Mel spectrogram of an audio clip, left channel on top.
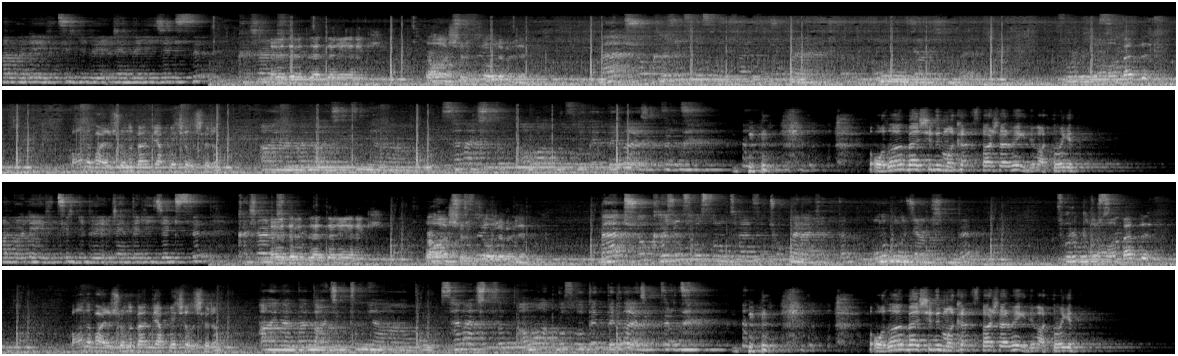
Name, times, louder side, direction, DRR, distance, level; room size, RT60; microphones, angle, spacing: voice 1, 0.0-2.8 3.3-3.4 4.2-5.3 5.9-9.7 10.6-11.2 14.3-18.8 19.1-19.2, right 2 dB, 75° right, 0 dB, 2.8 m, -23 dB
sound 1, 2.1-18.1, left 4 dB, 55° left, 0.4 m, -24 dB
voice 2, 2.7-3.8 4.2-5.2 10.9-11.5 12.4-13.9 19.2-22.5, right 1 dB, 5° right, 10 dB, 0.5 m, -20 dB
14.5 x 10.5 x 4.1 m, 1.4 s
head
